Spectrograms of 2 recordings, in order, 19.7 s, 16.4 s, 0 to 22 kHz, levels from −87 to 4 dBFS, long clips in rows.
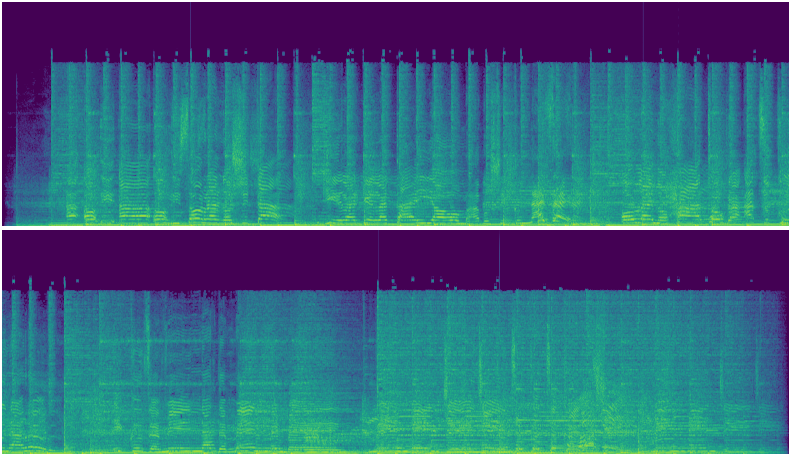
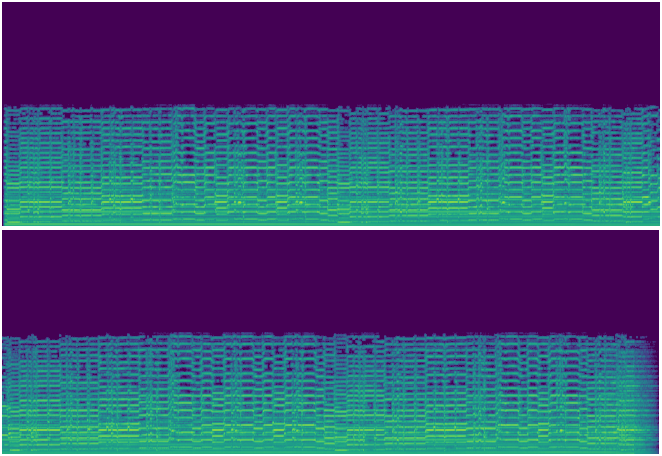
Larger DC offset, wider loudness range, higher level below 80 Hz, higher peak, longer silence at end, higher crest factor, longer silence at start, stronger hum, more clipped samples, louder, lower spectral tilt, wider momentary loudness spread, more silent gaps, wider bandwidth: neither; about the same, 2 LU vs 1 LU; first, -24 dBFS vs -60 dBFS; about the same, 0 dBFS vs -2 dBFS; about the same, 0.15 s vs 0.05 s; about the same, 12 dB vs 12 dB; first, 0.2 s vs 0 s; neither; neither; about the same, -12 LUFS vs -12 LUFS; first, -4 dB/octave vs -1 dB/octave; about the same, 5 LU vs 3 LU; neither; first, 17.5 kHz vs 12 kHz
